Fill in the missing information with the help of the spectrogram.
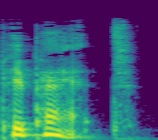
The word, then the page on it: pipette: British English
